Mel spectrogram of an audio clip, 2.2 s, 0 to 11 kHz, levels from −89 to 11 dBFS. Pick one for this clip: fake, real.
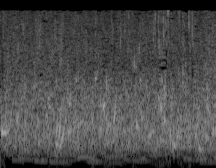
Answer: real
